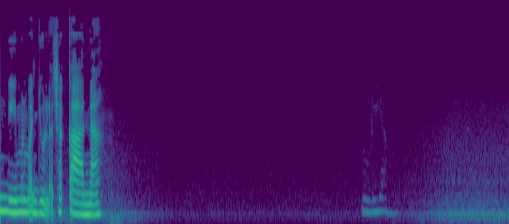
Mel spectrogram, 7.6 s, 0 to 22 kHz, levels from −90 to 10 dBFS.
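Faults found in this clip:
Speech and room noise swell together, 5.41–6.08 s, about 3 dB louder over roughly 0.7 s. Automatic gain rising: the AGC responds to an input drop of about 24 dB, near a talker movement around 6 s, by ramping its gain up.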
